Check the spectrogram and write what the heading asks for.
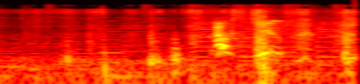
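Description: A small dog barking, a couple of short, sharp barks about a second and a half in, over background music.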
